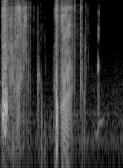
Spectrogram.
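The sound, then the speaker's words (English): A loud, wet fart: a long, spluttering blast, then a second buzzing burst and several short, moist sputters trailing off into quiet. No one speaks. “Sniff that nasty fart, baby.”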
